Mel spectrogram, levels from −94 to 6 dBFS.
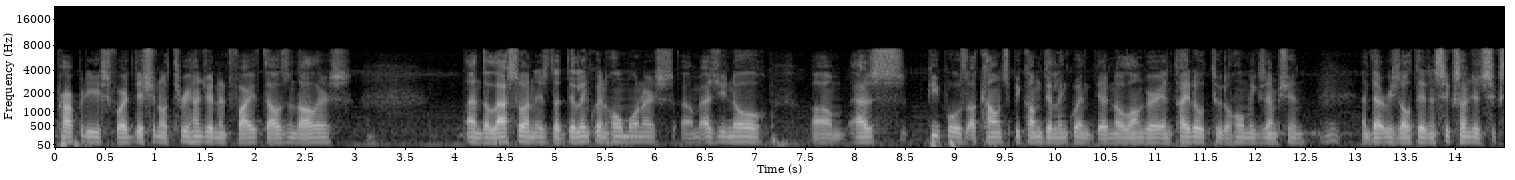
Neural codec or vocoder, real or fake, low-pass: none; real; 7.2 kHz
